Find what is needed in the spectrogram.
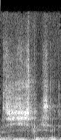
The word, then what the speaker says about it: Sissy Spacek: avec Sissy Spacek, mais j'écorche son nom. Sissy Spacek, non, c'est ça.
